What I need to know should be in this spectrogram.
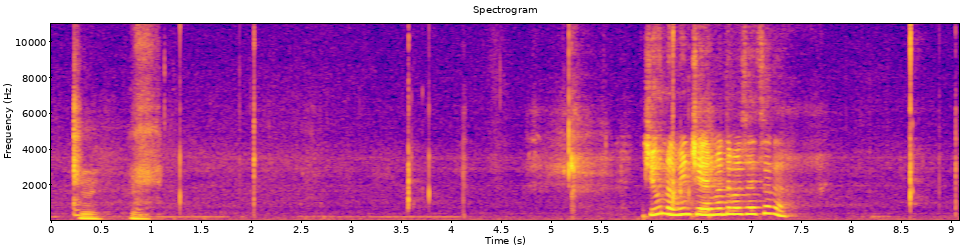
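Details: Baby irritated by its own hiccups: two short, abrupt catches of breath, then a brief fussy whine in a quiet room.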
